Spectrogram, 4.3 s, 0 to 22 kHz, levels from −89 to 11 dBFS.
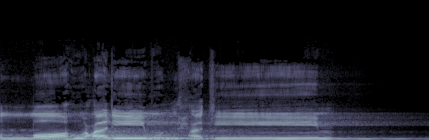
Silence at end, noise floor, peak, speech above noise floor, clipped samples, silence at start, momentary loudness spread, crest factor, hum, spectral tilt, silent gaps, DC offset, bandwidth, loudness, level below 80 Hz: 0.2 s; -46 dBFS; -6 dBFS; 22 dB; under 0.1%; 0 s; 15 LU; 18 dB; none; -5 dB/octave; none; under 0.1%; 13 kHz; -24 LUFS; -74 dBFS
